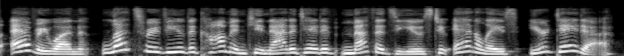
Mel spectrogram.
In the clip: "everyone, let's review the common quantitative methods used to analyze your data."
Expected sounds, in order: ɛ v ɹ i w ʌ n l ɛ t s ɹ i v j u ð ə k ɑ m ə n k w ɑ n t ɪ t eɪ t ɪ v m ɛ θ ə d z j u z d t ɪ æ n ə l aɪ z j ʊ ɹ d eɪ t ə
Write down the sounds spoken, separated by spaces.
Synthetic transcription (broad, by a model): ɛ v ɹ i w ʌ n l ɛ t s ɹ i v j u ð ə k ɑ m ə n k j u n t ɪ t eɪ t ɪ v m ɛ θ ə d z j u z t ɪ æ n ə l aɪ z j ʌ ɹ d eɪ t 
